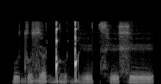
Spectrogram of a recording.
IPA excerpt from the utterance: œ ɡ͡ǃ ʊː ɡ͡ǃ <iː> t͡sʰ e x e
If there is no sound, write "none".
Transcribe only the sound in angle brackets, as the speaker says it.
eː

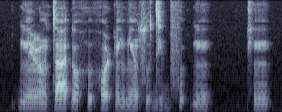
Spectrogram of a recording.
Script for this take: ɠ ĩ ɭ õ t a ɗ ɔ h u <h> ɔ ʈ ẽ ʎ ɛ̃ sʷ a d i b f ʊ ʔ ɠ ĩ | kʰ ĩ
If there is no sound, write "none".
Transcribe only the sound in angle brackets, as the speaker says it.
h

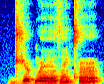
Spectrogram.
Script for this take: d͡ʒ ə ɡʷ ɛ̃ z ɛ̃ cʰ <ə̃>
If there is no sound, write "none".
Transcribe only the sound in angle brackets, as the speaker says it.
ə̃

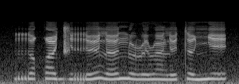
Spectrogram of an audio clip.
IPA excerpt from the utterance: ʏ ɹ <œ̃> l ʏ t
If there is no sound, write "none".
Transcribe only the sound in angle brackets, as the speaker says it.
œ̃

